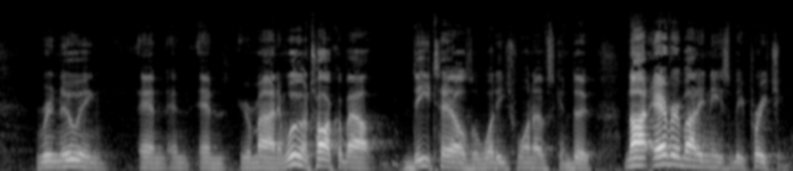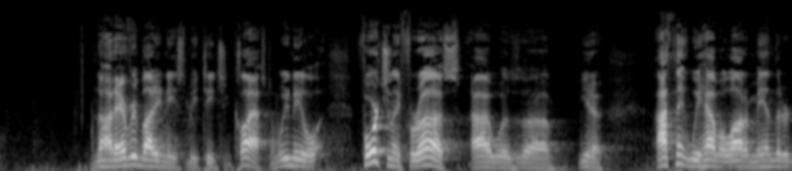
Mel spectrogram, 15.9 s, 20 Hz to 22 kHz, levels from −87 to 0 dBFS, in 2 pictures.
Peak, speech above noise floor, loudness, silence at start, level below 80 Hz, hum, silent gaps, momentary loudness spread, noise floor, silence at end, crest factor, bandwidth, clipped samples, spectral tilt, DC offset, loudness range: -6 dBFS; 33 dB; -27 LUFS; 0.35 s; -60 dBFS; none; none; 17 LU; -60 dBFS; 0 s; 22 dB; 15 kHz; under 0.1%; -4.5 dB/octave; under 0.1%; 3 LU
